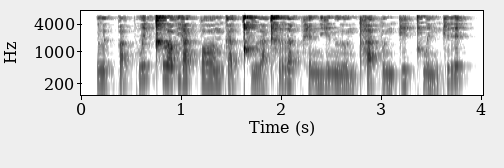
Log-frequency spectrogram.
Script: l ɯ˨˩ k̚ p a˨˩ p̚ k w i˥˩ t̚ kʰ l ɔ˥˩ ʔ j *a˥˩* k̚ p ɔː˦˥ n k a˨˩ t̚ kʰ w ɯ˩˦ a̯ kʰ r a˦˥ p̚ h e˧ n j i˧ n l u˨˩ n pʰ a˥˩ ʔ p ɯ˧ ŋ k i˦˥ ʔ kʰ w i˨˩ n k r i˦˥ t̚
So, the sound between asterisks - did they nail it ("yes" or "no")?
yes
